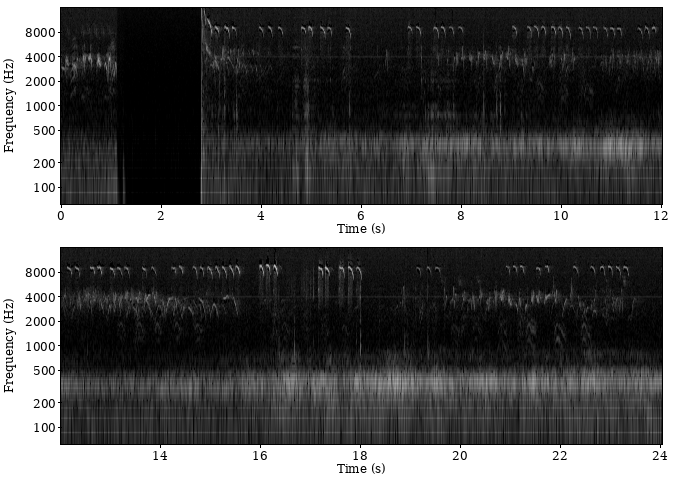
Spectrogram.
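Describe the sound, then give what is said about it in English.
A bird calls in a pasture with a long series of short, high, thin chirps repeating at a steady pace over a low, constant rumble. “Still a Blomquist pasture bird.”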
